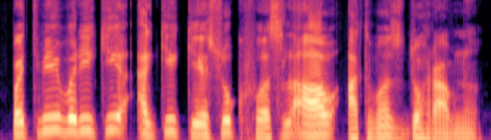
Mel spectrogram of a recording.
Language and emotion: Kashmiri, neutral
